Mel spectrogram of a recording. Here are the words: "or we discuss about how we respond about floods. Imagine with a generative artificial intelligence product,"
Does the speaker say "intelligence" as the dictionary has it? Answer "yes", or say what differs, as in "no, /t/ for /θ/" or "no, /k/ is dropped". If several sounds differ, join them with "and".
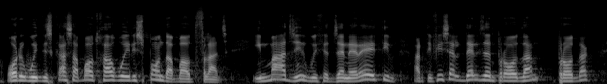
no, /s/ is dropped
